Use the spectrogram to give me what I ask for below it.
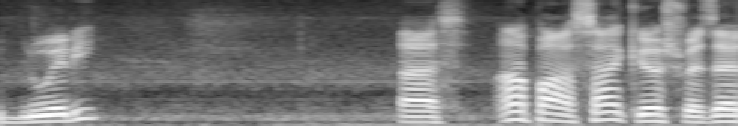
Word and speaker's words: Bluetti: Donc, après plusieurs recherches, je suis allé avec la marque Blue Yeti, si on le prononce en français, mais c'est Blue Yeti, en pensant que je faisais une excellente affaire, les reviews étaient bonnes et ainsi de suite.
